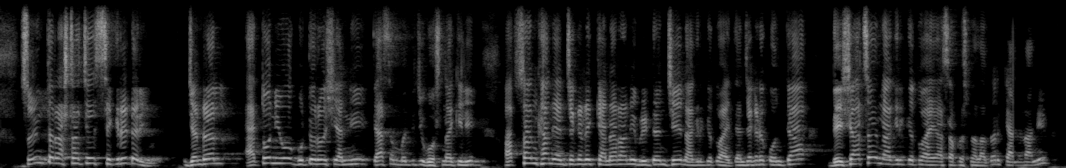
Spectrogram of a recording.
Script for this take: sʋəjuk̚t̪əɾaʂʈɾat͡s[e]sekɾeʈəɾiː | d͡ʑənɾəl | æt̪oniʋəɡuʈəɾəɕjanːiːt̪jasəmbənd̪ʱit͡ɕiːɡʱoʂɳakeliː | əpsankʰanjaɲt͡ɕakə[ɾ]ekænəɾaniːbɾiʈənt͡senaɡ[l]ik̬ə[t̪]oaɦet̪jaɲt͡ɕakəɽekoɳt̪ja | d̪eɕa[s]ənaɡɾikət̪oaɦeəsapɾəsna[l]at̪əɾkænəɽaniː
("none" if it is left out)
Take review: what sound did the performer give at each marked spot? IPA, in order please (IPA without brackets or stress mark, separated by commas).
e, ɽ, ɾ, t̪, t͡s, l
